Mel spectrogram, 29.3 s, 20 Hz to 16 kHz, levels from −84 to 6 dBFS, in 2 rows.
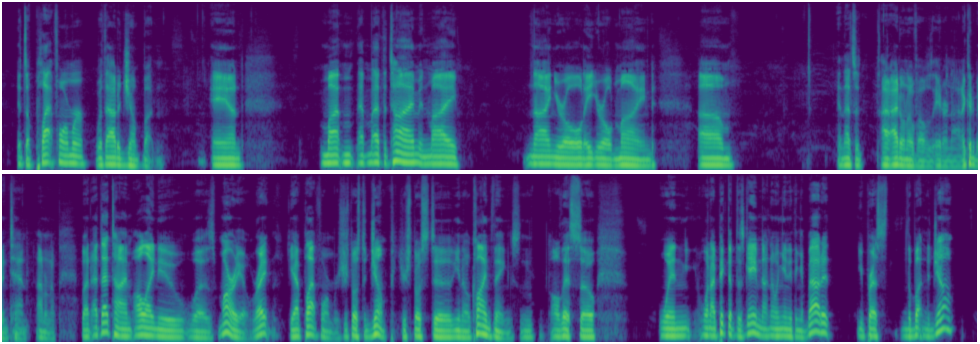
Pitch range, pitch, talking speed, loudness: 95-125 Hz, 105 Hz, 175 wpm, -19 LUFS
